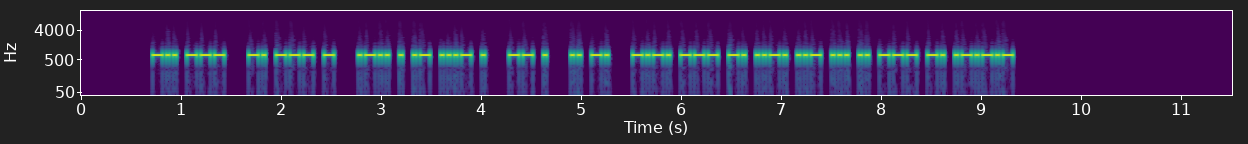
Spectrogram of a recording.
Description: Morse code, heard as a keyed tone, about 36 wpm, 700 Hz. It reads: DO NOT LEAVE ME IN CONFUSION.
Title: Sentences from Top 1600 Words 35wpm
